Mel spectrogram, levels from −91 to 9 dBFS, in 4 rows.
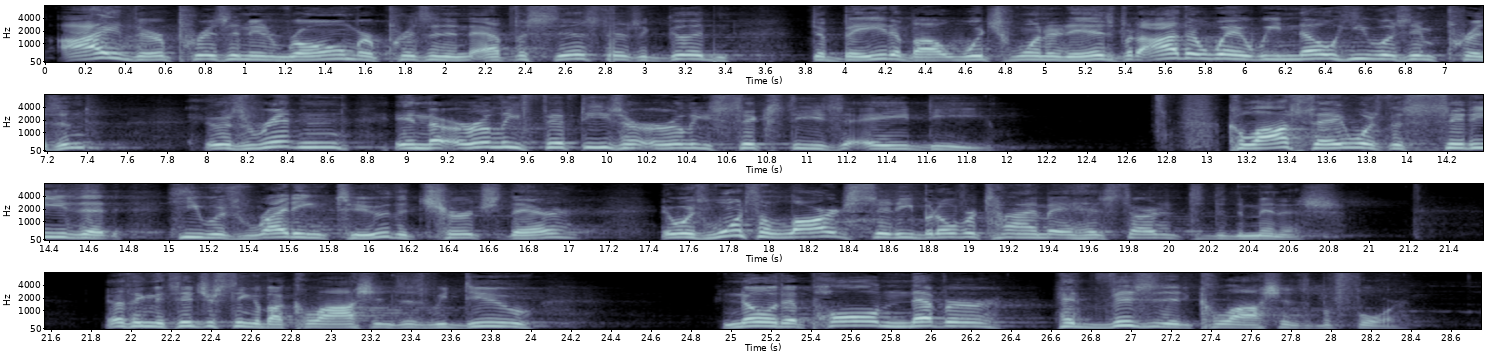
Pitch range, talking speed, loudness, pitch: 165-205 Hz, 165 wpm, -19 LUFS, 190 Hz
